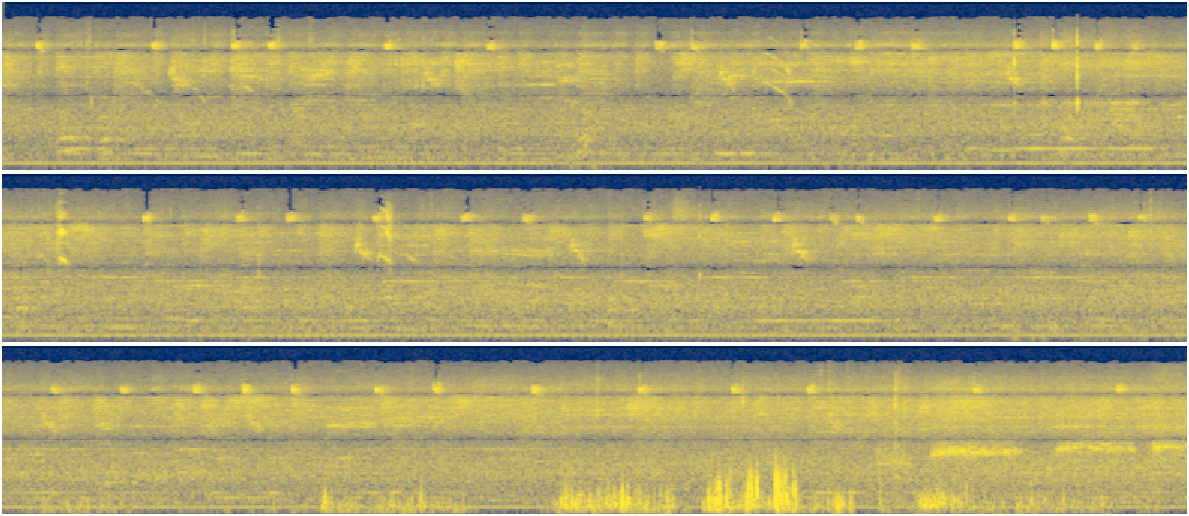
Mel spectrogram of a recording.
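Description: House sparrows chirping faintly and rapidly over a steady low hum. Near the end come a few seconds of loud, irregular low rumbling bursts.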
